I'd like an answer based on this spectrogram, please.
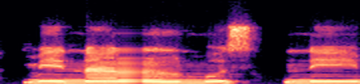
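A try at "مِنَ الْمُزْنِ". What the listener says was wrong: Kalau terlalu maju, suara S-nya yang dominan. Muz, ya. Bukan mus. Bukan mus. Coba minal muzni.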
